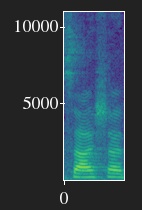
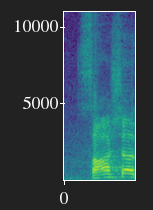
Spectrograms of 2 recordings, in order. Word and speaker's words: Shashaa: name what which is the right way to pronounce it's Sasha Sasha okay anyway to bear with my English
